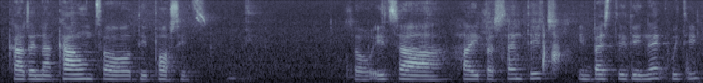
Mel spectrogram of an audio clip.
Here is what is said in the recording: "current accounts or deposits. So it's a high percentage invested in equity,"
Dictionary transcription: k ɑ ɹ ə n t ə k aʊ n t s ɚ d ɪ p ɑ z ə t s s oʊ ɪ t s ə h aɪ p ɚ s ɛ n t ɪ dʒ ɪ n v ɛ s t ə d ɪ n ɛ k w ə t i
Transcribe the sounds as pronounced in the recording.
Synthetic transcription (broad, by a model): k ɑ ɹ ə n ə k aʊ n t ɚ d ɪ p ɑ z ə t s s oʊ ɪ t s ə h aɪ p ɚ s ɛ n t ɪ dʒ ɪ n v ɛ s t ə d ɪ n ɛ k w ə t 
